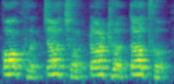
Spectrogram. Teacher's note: ক খ চ ছ ট ঠ ত থ এগুলো গাম্ভীর্যহীন, তাই এরা অঘোষ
